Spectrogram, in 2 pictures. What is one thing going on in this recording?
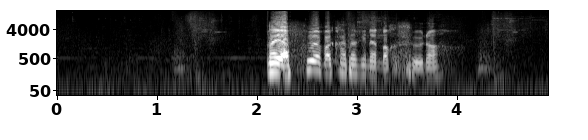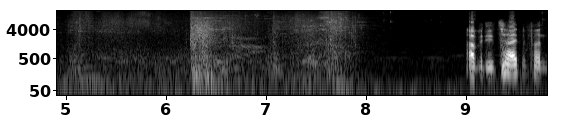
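Video game spell effects and combat sounds crackle and whoosh.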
